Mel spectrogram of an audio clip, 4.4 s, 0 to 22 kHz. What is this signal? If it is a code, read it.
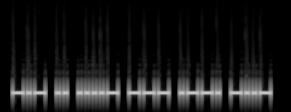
Morse code, heard as a keyed tone, about 22 wpm, 700 Hz. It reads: KI4OPX
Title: USA Callsign DE Callsign 22wpm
